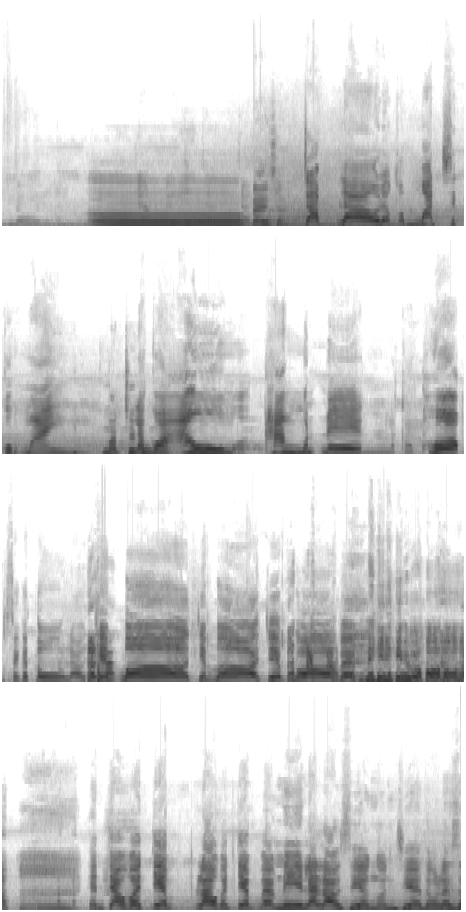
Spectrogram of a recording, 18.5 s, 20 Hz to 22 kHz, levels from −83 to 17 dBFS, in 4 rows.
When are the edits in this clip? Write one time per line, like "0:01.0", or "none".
0:02.5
